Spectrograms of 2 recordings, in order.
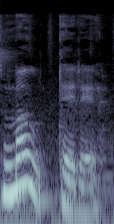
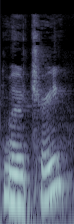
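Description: First: The name is said in three syllables, like 'mow-teh-reh'. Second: The name is said in two syllables, like 'moo-tree'. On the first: The speaker calls it right. "The correct pronunciation is Moutere" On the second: The speaker calls it wrong. "Forget Mootree"

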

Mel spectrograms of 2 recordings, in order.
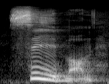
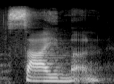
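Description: First: The name is said with Swedish vowels. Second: The name is said with English-style vowels. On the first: The speaker calls it right. "That's how we say the name in Swedish" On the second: The speaker calls it wrong. "not Simon"

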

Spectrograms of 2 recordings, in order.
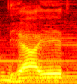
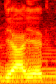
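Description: First: The first consonant is said with strong aspiration. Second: The first consonant is said without aspiration. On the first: The speaker calls it right. "ധ നേരത്തെ പറഞ്ഞതാണ് മഹാപ്രാണ്" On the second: The speaker calls it wrong. "വെറും ധ്യായേത് എന്ന് ചൊല്ലിയത് കൊണ്ടായില്ല"

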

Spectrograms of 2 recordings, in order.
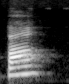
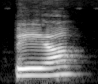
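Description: First: The letters are blended into one syllable. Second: The letters are named separately, one by one. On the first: The speaker calls it right. "en vez de decir papá, pa" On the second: The speaker calls it wrong. "puedes decir pea, pea"

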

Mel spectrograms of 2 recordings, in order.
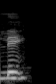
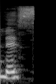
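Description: First: It ends on a closed E vowel. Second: A final S consonant is pronounced. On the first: The speaker calls it right. "on dit les, car le S ici est équivalent à E accent aigu" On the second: The speaker calls it wrong. "On ne dit pas les"

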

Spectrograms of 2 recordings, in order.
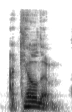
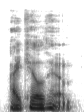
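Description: First: It is said with a put-on accent. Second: It is said in a plain, unaccented voice.

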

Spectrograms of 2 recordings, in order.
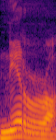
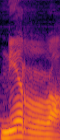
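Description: No difference in how they are said.

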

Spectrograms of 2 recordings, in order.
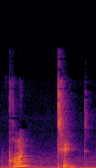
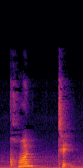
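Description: First: The stress is on the first syllable. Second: The same.

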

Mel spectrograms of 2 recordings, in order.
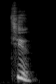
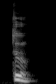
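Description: First: The t sound is soft and palatalized. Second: The t sound is hard, not palatalized. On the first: "А у маленького молоточка м'який настрій" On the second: "У великого молоточка суворий настрій"

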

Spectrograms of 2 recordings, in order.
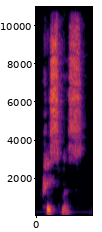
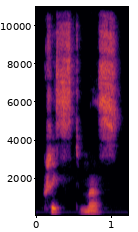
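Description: First: The t sound is left out. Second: The t sound is pronounced. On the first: "the sound T is totally omitted and we only have Christmas" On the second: "we actually write Christmas"

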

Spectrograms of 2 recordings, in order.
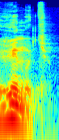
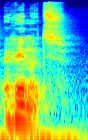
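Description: First: The final consonant sounds like a soft t. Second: The final consonant sounds like a soft ts. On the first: The speaker calls it right. "Треба казати гинуть. Тобто ті в кінці" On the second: The speaker calls it wrong. "Це таке цякання, це із російської мови прийшло"

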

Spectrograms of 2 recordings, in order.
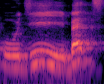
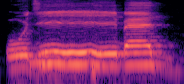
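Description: First: The final t is clearly sounded before a stop. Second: The final t merges into the following d. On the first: The reader stops after this word. "Kalau berhenti bolehlah bunyi ta ni" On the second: The word runs on into the next word. "Ba terus bunyi, terus masuk baca dal"

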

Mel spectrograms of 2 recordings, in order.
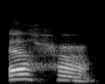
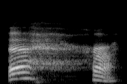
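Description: First: The throat sound is thick and heavy. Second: The throat sound is thin and light. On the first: The speaker calls it wrong. "kalın değil, mesela şöyle değil" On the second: The speaker calls it right. "ince söyledim"

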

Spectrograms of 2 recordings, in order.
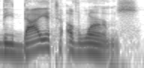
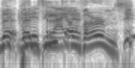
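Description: First: Diet is said like the English word diet. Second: Diet is said with an ee sound, deet. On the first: The speaker calls it wrong. "what is oftentimes pronounced" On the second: The speaker calls it right. "the actual way to say it is. ... So DEET"

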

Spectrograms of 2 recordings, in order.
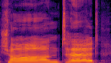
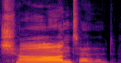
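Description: First: The second syllable is as heavy as the first. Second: The second syllable is lighter than the first. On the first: The speaker calls it wrong. "Rather than chanted" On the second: The speaker calls it right. "it's chanted. So the second syllable is lighter"

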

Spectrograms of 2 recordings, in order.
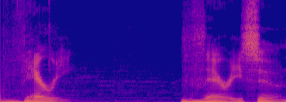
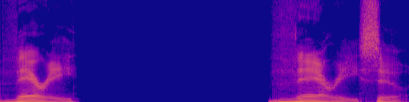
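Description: First: There is a shorter pause between the two verys. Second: There is a longer pause between the two verys. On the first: "Was that enough of a dramatic pause between the two varies?" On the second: "Let me try a longer one"

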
